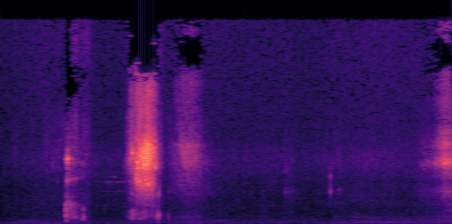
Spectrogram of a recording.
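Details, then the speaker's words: Sneeze: a short intake of breath, then a sharp, hissing sneeze with faint room noise around it. "Por eso yo nunca perdono a nadie por ese maldito estornudo. Está así. Pero que ya se me pasó el estornudo."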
